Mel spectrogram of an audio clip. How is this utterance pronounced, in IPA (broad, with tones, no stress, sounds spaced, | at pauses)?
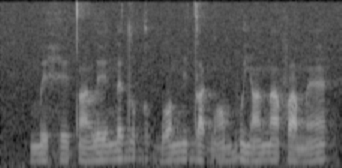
m e˨ h e˨ t ã˨ l e˧ n ɛ˦ d o˦ ɡ ɔ˦˨ ɡ͡b ɔ˨˦ n i˦ d a˦˨ ɡ͡b ɔ̃˨˦ b u˦˨ j ã˨˦ n ã˧ f a˨ m ɛ̃˨˦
